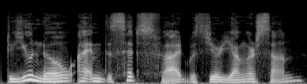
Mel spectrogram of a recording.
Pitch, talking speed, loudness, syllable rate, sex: 130 Hz, 195 wpm, -16 LUFS, 4.8 syllables/s, male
